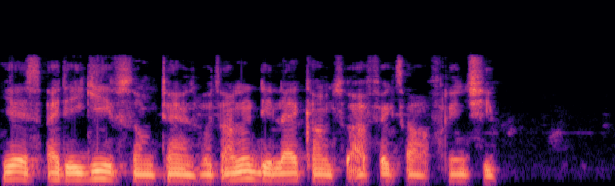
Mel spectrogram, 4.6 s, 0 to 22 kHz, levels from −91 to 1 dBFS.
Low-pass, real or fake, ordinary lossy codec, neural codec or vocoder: 7.2 kHz; real; Opus, 64 kbps; none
